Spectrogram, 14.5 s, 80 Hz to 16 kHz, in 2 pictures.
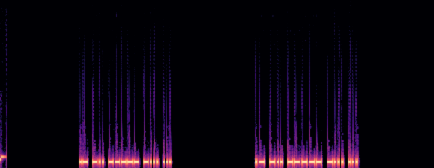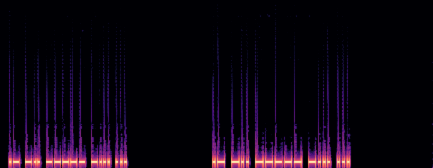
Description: Morse code, heard as a keyed tone, about 36 wpm, 700 Hz. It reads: AD0BS AD0BS AD0BS AD0BS
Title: Speed Racing - USA Call Signs 30wpm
